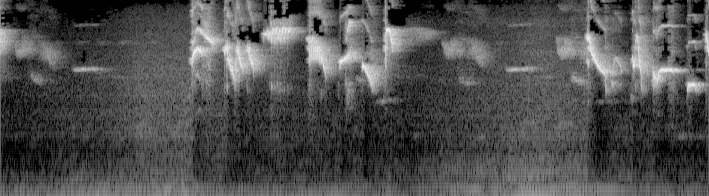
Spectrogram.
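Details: Orange-headed thrush, Anis Merah, singing long rapid phrases of bright, jumbled whistles and twitters around two to four seconds, then again near six seconds, meant to spur caged birds to answer.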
